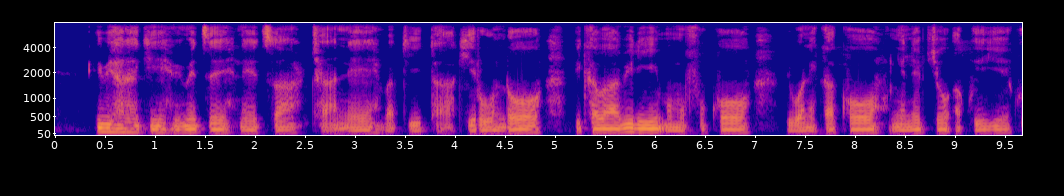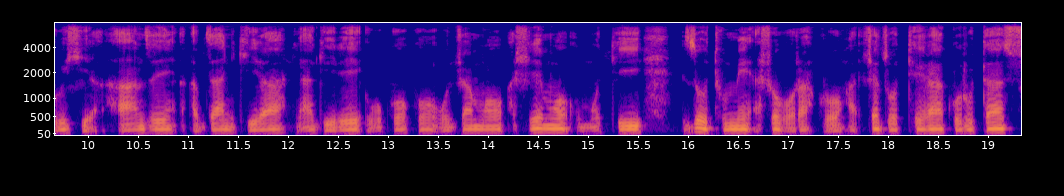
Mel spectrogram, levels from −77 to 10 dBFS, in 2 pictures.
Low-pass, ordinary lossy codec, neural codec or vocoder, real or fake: 7.2 kHz; Opus, 32 kbps; none; real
